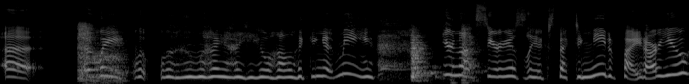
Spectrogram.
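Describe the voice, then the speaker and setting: An actress voicing a proud, theatrical young former goddess in a game, talking with dramatic bluster. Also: female voice, extremely high pitch, normal speed, a bit bright. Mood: flustered.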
